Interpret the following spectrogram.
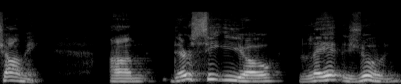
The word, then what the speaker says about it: Xiaomi: a m i and I think it's pronounced I think I looked this up it's pronounced xiaomi um their CEO Le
